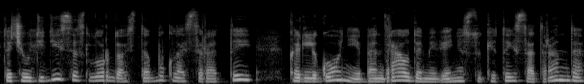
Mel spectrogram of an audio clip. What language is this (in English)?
Lithuanian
